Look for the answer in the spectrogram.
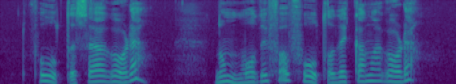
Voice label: fote se agaLe, Numedalsmål; No må de få fote dekkan agåLe.; ta beina fatt, forte seg avstad

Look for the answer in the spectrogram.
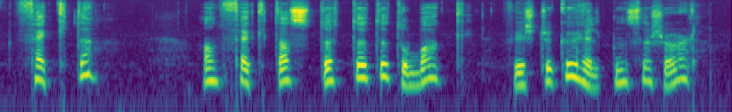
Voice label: "fekkte", Numedalsmål; Han fekkta støtt ette tobakk, Fyrsjtikkur hellt`n sjøL.; Verb

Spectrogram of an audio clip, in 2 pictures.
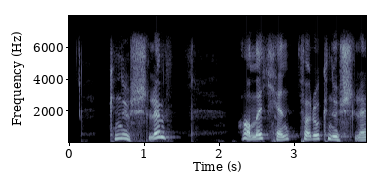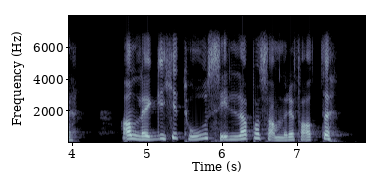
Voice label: knusle, Numedalsmål

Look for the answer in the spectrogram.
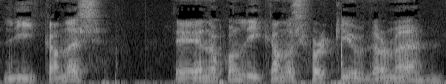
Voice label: likanes, Numedalsmål

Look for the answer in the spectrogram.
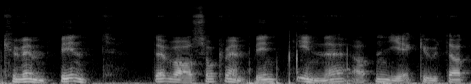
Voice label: kvempint, Numedalsmål; varm og dårleg luft; De va so kvempint inne at`n jekk utatt.; Adverb

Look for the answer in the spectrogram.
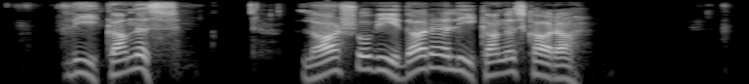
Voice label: likanes, Numedalsmål; Adjektiv

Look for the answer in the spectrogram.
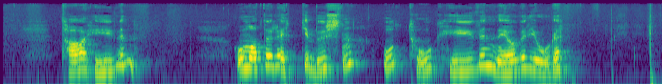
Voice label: ta hyven, Numedalsmål; Uttrykk; ømme i stor skunding; Ho måtte rækkje bussen o tok hyven neåver joLe.

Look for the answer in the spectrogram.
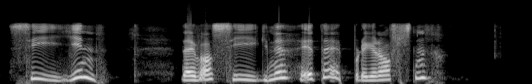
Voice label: "sijin", Numedalsmål; Dei va signe ette æpLegrafsten.; Adjektiv

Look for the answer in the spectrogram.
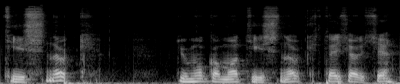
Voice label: tissnokk, Numedalsmål; tidsnok; Adverb

